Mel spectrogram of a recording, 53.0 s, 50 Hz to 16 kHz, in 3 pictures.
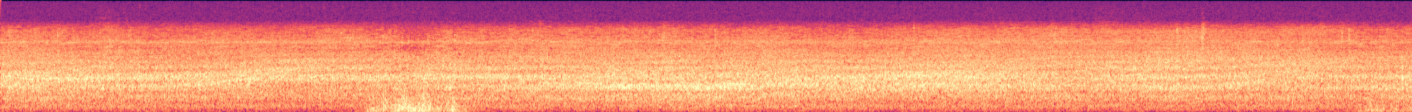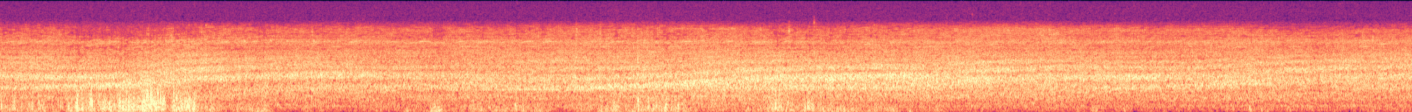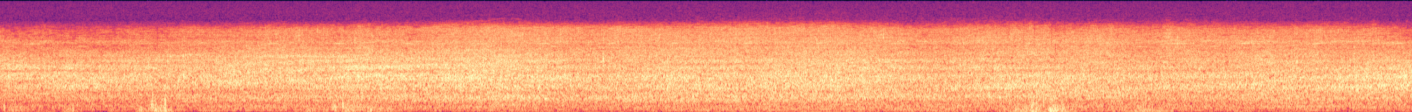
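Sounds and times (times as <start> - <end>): cars driving on wet road: 0.0 - 52.9.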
